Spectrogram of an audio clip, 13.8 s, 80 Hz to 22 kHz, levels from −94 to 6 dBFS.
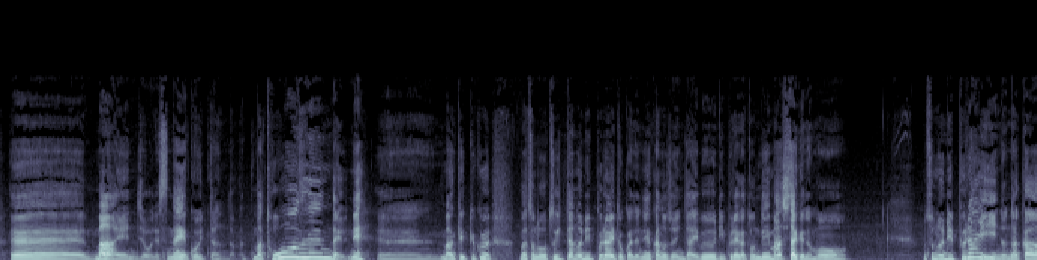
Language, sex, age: Japanese, male, 40-59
